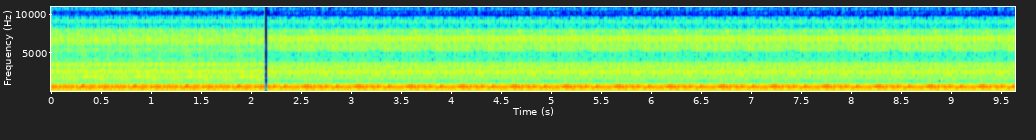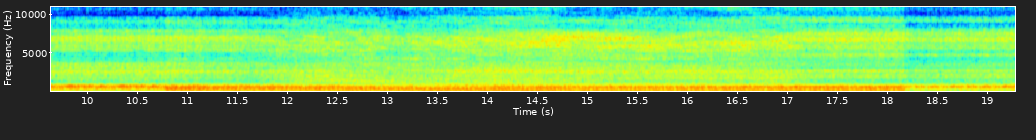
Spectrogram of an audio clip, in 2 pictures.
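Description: Sound module of a Torro 1:16 Leopard 2A6 RC tank playing a simulated tank engine through its speakers. About eleven seconds in, the engine note changes to a buzzier, evenly pitched tone and drops back near the end. Gliding whines from the model's electric drive motors come and go as the tank turns.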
